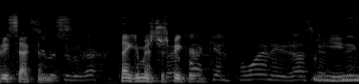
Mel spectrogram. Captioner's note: speaking French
